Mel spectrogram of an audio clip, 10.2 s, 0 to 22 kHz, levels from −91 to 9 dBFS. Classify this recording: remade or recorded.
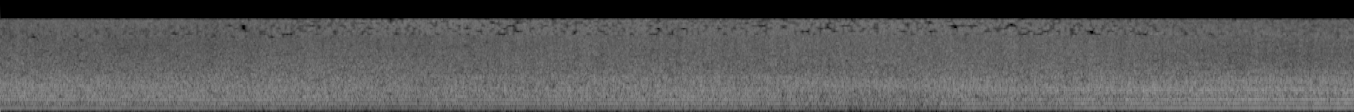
recorded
